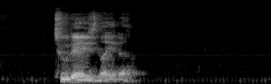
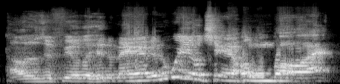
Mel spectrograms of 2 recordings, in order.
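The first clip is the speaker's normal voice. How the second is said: loud, higher mocking voice; taunting wheelchair man; 6 semitones higher, 9 dB louder than usual. Man in the wheelchair taunting him, loud and mocking.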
